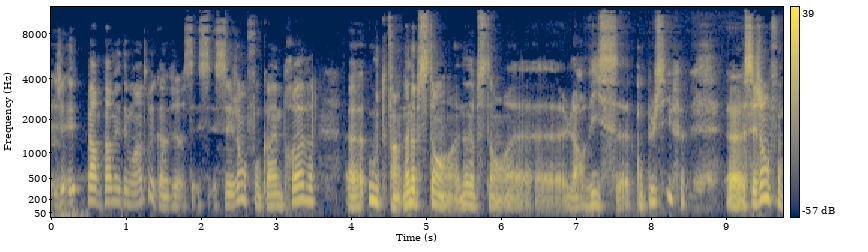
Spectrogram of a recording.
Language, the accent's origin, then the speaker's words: French; France; J'aimerais que cet esprit nous anime tous en tant que Français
